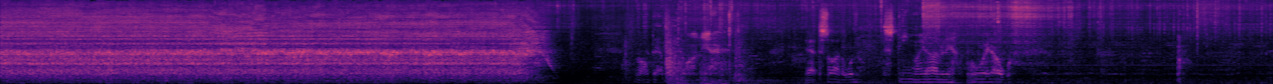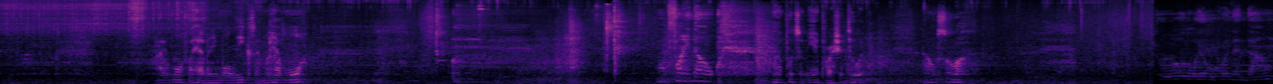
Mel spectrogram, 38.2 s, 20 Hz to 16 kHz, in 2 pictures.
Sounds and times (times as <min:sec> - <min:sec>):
Sizzle: 0:00.0 - 0:27.1, 0:27.7 - 0:36.4.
